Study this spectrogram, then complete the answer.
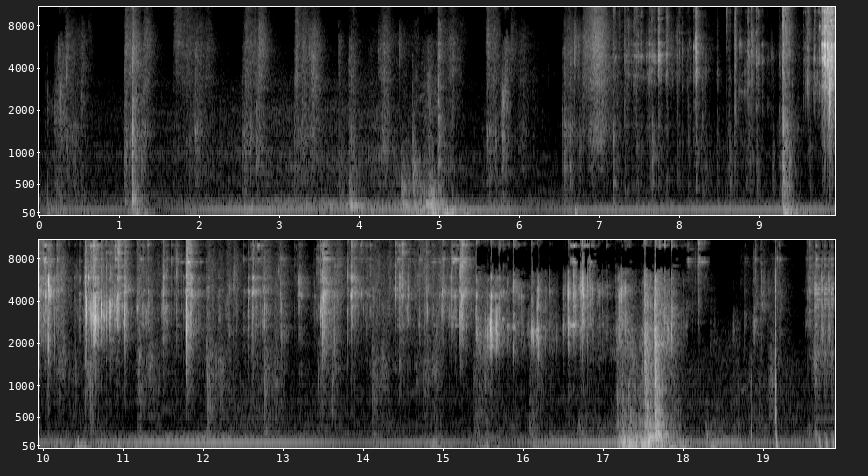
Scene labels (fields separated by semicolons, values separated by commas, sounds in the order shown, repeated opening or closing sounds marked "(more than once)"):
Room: hallway, bedroom; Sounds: footsteps, keys, window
